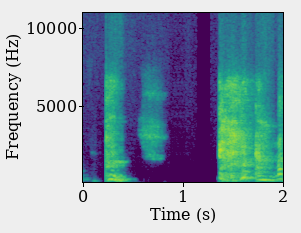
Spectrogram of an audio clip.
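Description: One short cough from a person.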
